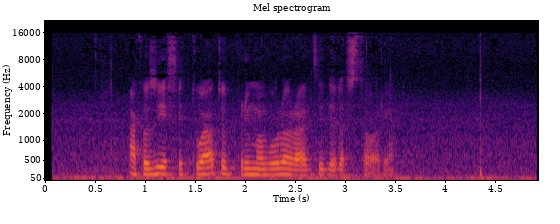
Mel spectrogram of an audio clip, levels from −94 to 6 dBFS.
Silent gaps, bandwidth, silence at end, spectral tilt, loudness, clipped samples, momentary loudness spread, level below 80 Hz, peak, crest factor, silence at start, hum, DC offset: none; 16 kHz; 0 s; -7 dB/octave; -32 LUFS; under 0.1%; 20 LU; -48 dBFS; -16 dBFS; 18 dB; 0.05 s; none; under 0.1%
